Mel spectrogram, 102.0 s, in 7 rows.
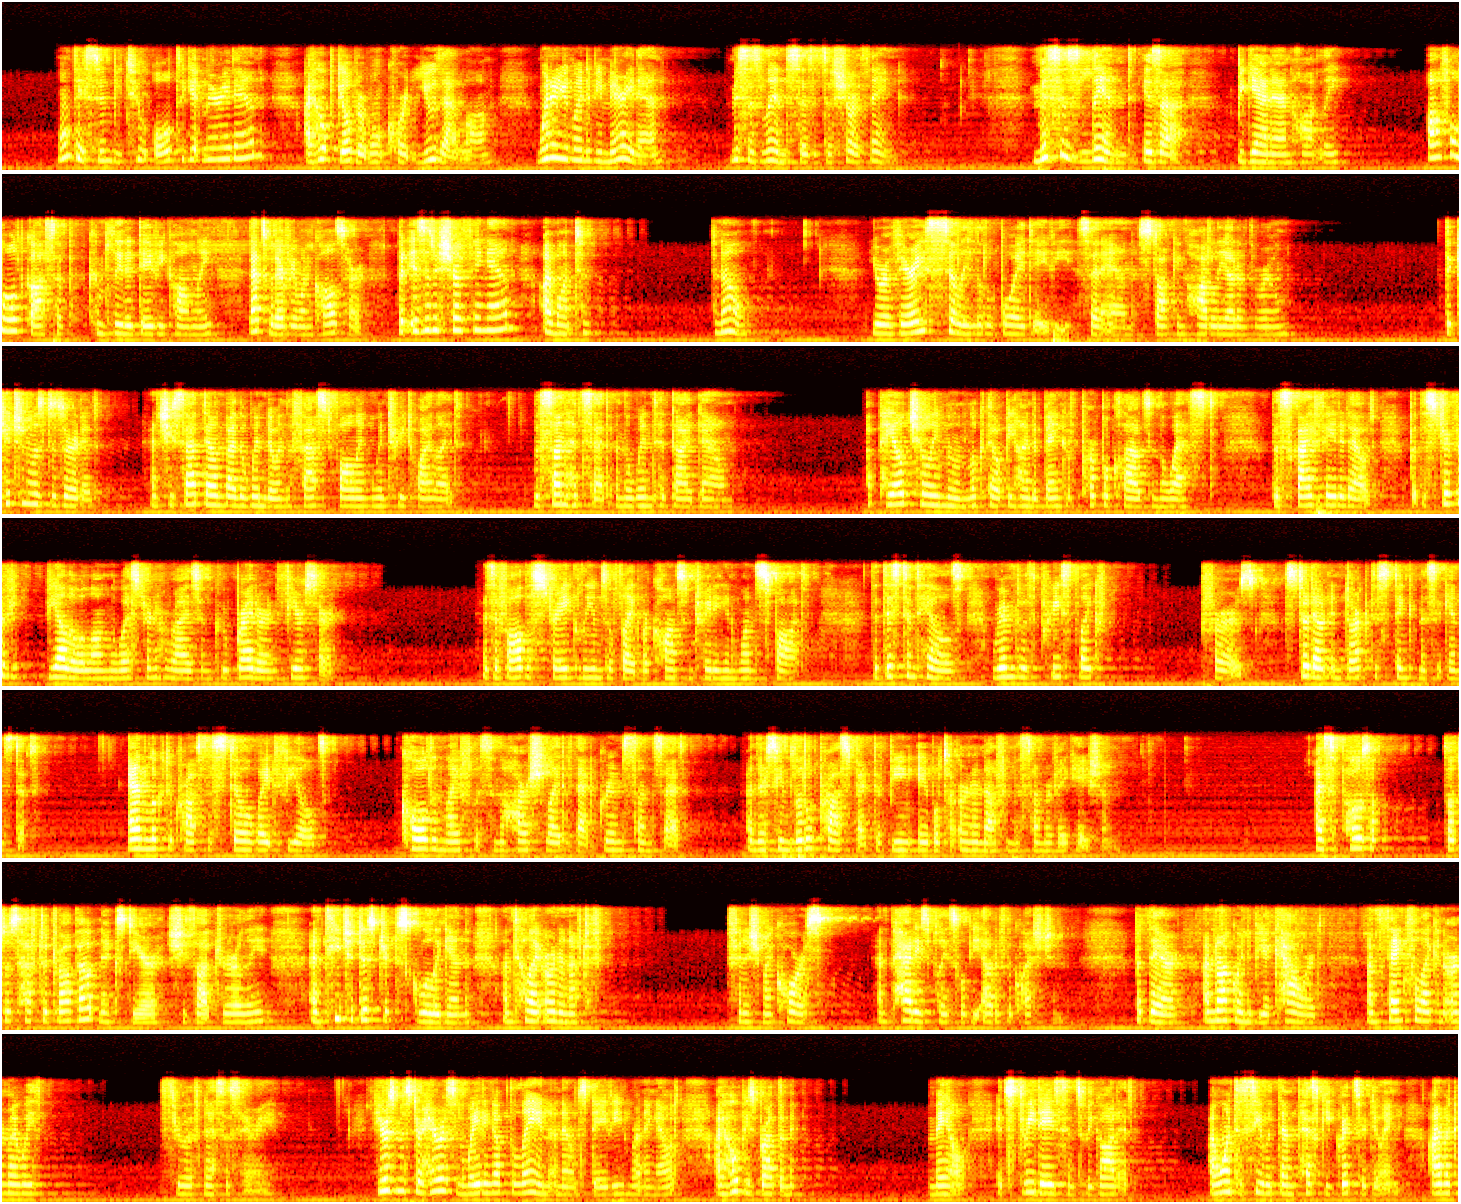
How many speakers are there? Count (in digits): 1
